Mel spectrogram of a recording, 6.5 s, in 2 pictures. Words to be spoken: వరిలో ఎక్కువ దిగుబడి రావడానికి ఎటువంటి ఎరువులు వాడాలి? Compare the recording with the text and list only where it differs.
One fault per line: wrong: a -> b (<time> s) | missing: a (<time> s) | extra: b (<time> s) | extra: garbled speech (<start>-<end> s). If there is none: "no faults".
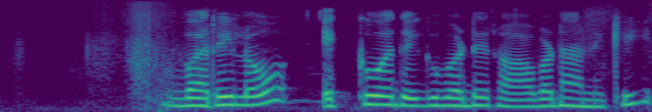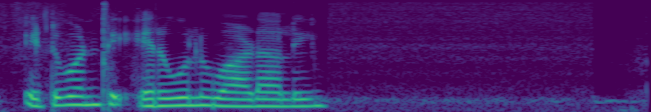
no faults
